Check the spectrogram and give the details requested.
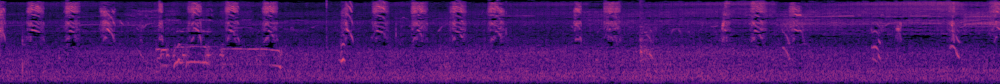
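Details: Late-hatched little pied flycatcher chick that often misses out on food, begging with thin, very high squeaks repeated roughly twice a second over a steady background hiss.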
